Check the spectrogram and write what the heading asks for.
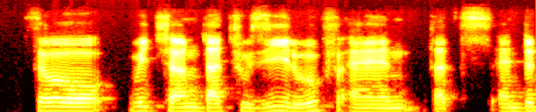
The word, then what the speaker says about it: Zeloop: close the loop so we turned that to z loop and that's and the name was available and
